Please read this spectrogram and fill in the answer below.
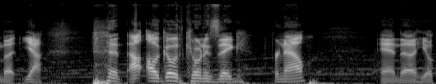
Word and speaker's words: Koenigsegg: It is Koenigsegg. I think that's how you say it. Koenigsegg? Sure. I'm trying to think of, like, the car brand, Koenigsegg.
